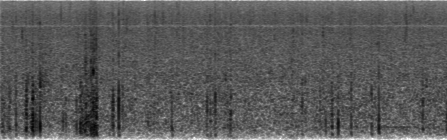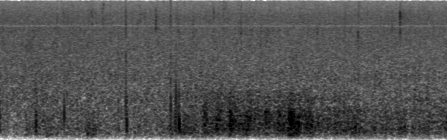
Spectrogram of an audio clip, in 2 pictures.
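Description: Light rain falling as a thunderstorm passes, a steady hiss with scattered raindrop ticks and drips. A louder swell of noise lasts about a second and a half, some eight seconds in.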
